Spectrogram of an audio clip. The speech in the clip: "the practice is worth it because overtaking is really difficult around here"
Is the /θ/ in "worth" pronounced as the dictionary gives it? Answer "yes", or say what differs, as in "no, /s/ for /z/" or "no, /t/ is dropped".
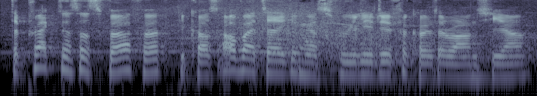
no, /f/ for /θ/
